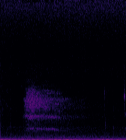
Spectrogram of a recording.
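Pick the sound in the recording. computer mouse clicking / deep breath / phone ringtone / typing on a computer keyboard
deep breath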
